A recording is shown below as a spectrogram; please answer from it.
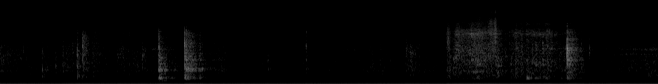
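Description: Faint hand-handling sounds as a thin black cord is picked up and worked by hand: a few soft clicks, then a brief rustle about four and a half seconds in, ending with a sharper click.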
